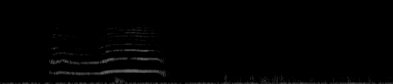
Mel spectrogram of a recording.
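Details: Maine Coon house cat in the morning, May 2021, loudly meowing at its owner to demand breakfast and water: a single drawn-out nasal meow, steady then sliding down at the end, followed by faint room noise and a soft distant mew.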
